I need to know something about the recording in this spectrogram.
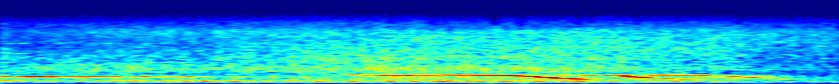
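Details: Whale song: a long, low, steady moan that later swells into a higher tone and bends slowly downward, followed by a second short falling sweep, over a constant low rumbling background.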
